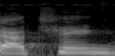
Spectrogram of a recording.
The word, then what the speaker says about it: I Ching: Okay, this 29 in the I Ching, which is an H, it's Yi Jing is the correct way to say it. But I like to say I Ching because we do.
